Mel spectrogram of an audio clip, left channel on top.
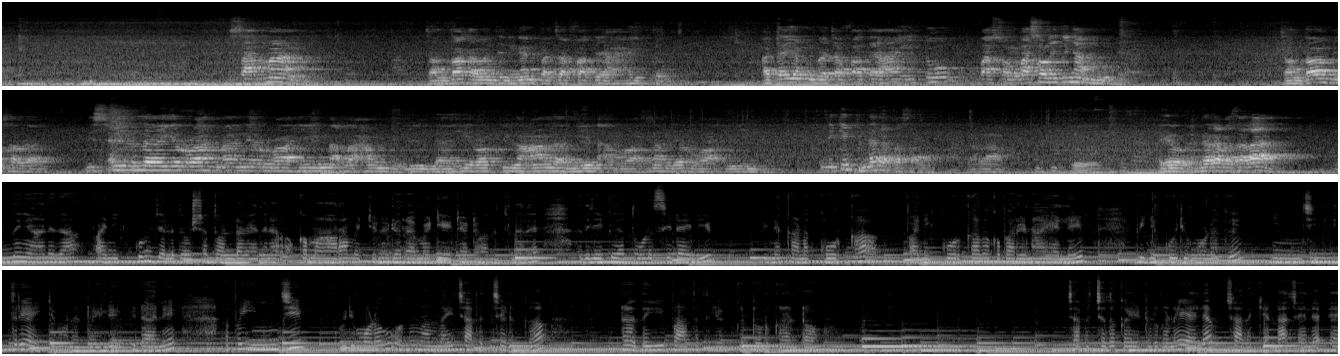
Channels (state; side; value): different; both; correlation 0.00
